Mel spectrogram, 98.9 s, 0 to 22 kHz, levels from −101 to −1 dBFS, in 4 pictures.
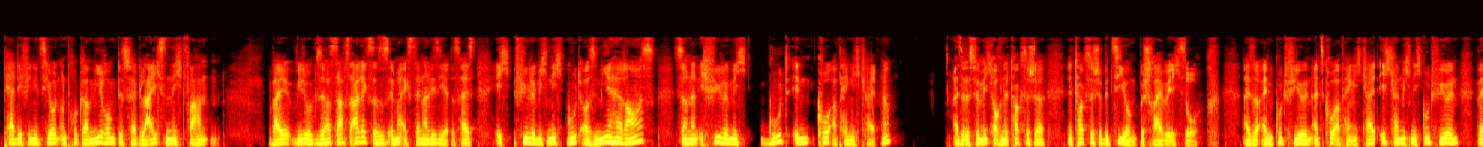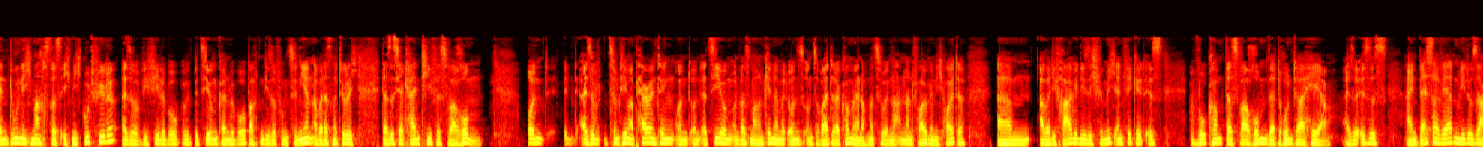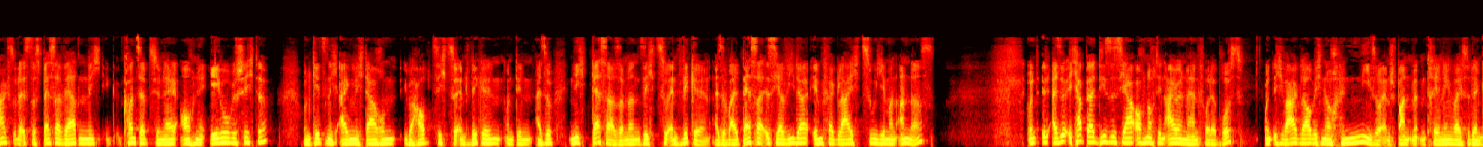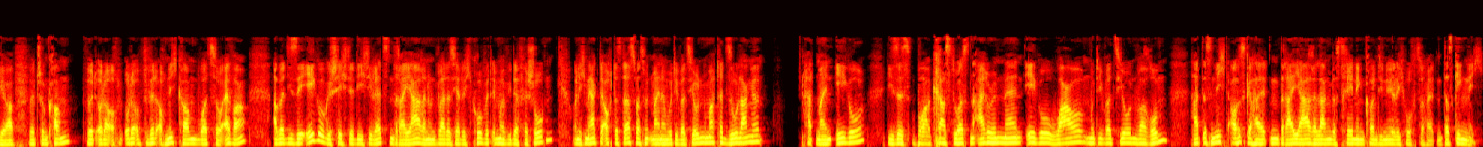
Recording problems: garbled, watery; badly; nothing above 8 kHz

